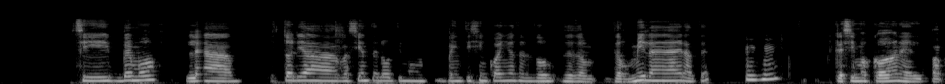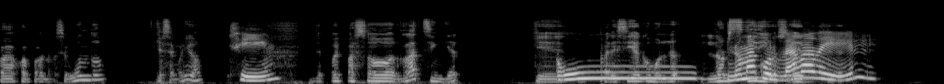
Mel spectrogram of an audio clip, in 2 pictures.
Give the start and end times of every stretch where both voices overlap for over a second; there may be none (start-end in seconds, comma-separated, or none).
15.0-17.7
